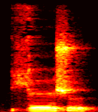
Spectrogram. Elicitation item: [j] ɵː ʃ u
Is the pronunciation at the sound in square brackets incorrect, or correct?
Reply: incorrect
